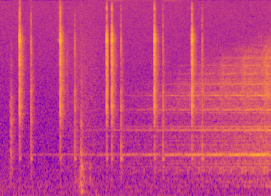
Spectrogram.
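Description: A run of about nine sharp, irregular clicks. From about half a second in, a sustained musical tone swells steadily louder under them.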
